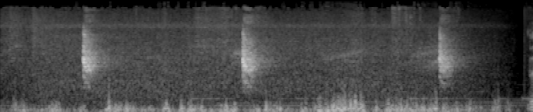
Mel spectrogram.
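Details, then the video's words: On a forest safari at Kabini, Nagarhole National Park, Karnataka, India, outside the monsoon season but green after recent rain, an Indian roller gives three harsh, rasping calls about every two seconds over a steady low engine or wind rumble, with faint voices. "the sound you're hearing is from an Indian roller"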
